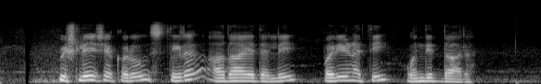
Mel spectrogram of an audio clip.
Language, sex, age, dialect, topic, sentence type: Kannada, male, 60-100, Central, banking, statement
